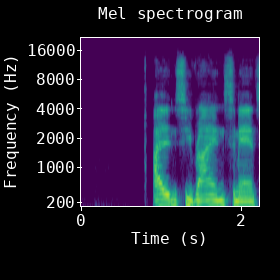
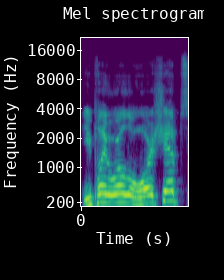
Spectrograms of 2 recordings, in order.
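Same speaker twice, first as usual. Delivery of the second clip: high, eager surprised question; 10 semitones higher, 4 dB louder than usual. Retold or imitated. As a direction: ask it in disbelief. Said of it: "he's like".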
